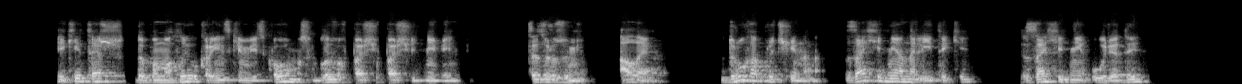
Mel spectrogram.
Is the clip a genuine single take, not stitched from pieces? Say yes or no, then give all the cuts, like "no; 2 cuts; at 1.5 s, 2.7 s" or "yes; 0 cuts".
no; 2 cuts; at 3.8 s, 10.2 s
